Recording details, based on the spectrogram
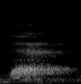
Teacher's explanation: ujung lidah dari permukaan atasnya bertemu dengan gusi gigi seri atas dal. Dan dalam ayat ini dalnya sukun di tengah kata, maka dia punya sifat qalqalah sughra. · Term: huruf dal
